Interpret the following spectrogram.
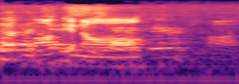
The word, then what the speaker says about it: Machinal: restaurant scene the name Mock and all what I'm assuming is cuz it's spelled like machine you drop the e off the end and add an A so the whole Prospect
